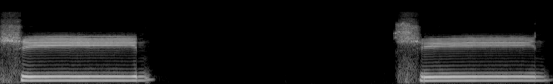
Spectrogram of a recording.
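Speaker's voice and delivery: long held "শিন", hissing sh at the teeth; drawn-out Arabic letter. Shown as a demonstration. Teacher showing students the letter, slowly held. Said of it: "দন্তের স্বর মতন উচ্চারণ হবে".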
